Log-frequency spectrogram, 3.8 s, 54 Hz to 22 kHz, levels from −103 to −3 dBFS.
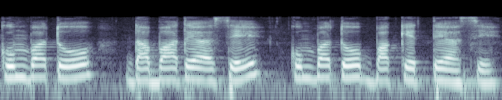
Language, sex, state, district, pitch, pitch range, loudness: Nagamese, male, Nagaland, Dimapur, 190 Hz, 175-215 Hz, -15 LUFS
